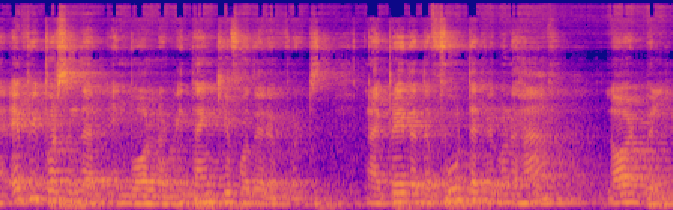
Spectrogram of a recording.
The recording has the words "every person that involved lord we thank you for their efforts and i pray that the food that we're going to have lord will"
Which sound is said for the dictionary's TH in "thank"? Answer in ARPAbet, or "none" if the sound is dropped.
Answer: T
